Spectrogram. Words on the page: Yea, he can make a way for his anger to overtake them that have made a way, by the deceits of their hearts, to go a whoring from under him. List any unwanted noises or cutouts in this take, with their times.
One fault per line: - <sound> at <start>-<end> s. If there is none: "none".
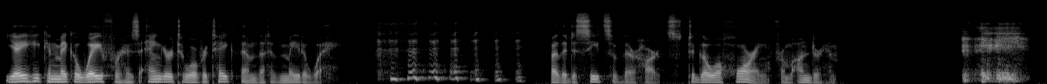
- laugh at 3.7-5.3 s
- throat clearing at 9.6-10.3 s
